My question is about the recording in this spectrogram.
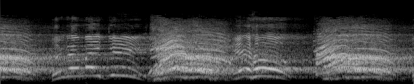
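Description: Sampled crowd chanting or shouting in the intro of a DJ remix: layered voices calling out repeated phrases that rise and fall in pitch, a new swell about every one and a half to two seconds, with no beat or bass yet.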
